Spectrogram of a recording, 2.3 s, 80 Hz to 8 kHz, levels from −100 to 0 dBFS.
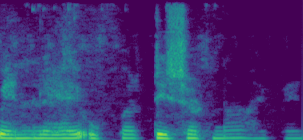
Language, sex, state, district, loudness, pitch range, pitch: Magahi, female, Bihar, Gaya, -27 LUFS, 205-215 Hz, 205 Hz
